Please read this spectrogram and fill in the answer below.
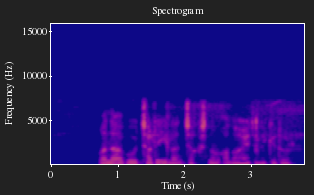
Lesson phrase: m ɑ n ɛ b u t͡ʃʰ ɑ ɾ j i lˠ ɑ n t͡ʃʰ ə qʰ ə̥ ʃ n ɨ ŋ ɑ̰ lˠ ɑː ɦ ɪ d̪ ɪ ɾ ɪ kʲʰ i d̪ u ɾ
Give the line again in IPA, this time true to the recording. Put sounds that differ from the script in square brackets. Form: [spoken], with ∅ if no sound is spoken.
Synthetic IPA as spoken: m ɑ n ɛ b u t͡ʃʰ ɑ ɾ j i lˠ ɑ n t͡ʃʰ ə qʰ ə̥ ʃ n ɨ ŋ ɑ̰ lˠ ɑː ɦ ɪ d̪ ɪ [l] ɪ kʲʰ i d̪ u ɾ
